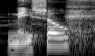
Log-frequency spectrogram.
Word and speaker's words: 没收: Right, it's a character with multiple readings. – 对。 – So in this case, it's 没。 – 哎。 – 没收 means to confiscate.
